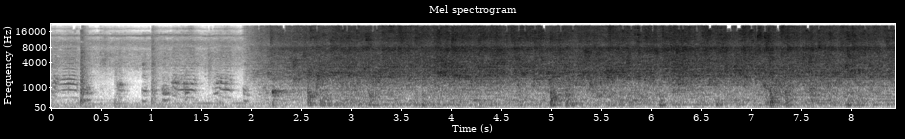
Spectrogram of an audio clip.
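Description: Rice-field snails being washed in water, opening with a few clucks of a chicken nearby, then a loud steady rush of running water with occasional splashes and clatter.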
